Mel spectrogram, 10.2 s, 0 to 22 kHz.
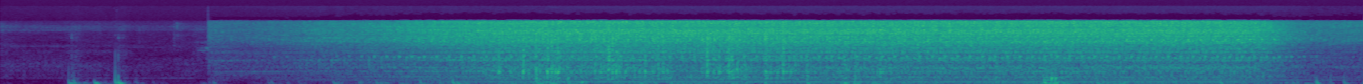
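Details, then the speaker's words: Toyota hybrid, petrol engine starting and idling with a light, fairly regular knock about three to four times a second; VT1 engine coating additive added to try to quiet the knocking. "แต่ตอนนี้ผมอยู่ที่อำเภอปะทิวจังหวัดชุมพรกับรถไฮบริดอันนี้ครับว่ามีเสียงเคาะในเครื่องยนต์"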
